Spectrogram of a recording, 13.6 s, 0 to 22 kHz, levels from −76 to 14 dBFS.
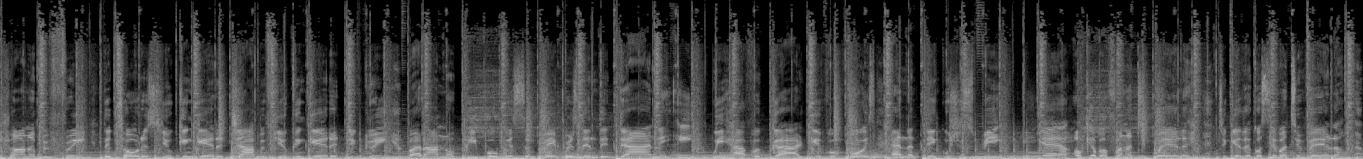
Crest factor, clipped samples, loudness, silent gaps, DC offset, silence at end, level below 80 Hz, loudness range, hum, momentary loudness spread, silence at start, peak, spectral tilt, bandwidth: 10 dB; under 0.1%; -10 LUFS; none; under 0.1%; 0 s; -12 dBFS; 0 LU; none; 2 LU; 0 s; 0 dBFS; -4.5 dB/octave; over 20 kHz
